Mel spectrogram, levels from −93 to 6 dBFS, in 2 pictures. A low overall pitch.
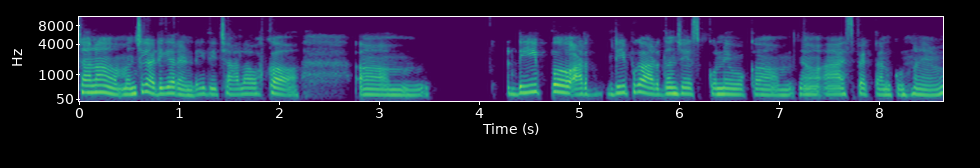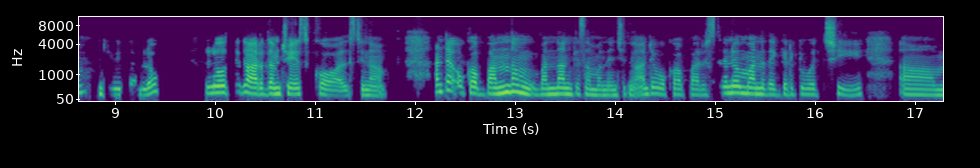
No: high, 190 Hz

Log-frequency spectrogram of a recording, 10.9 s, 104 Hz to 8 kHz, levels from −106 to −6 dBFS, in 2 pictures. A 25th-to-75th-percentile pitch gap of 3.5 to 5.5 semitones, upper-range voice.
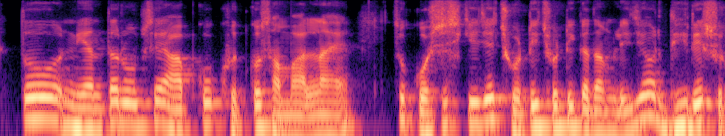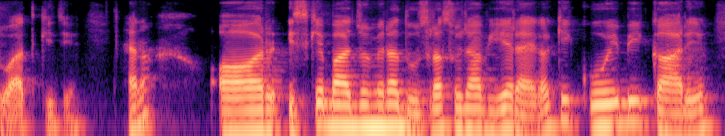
No: average, 3.9 semitones; low, 135 Hz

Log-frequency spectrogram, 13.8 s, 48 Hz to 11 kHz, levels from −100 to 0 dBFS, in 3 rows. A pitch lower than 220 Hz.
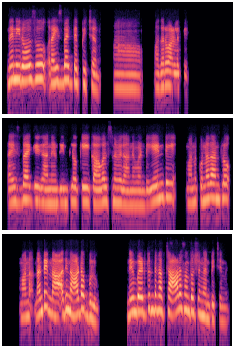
Yes: high, 200 Hz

